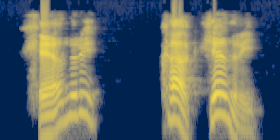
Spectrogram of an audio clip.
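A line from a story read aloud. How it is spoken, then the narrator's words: Astonished exclamation. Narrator (Russian): воскликнула она в полнейшем изумлении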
